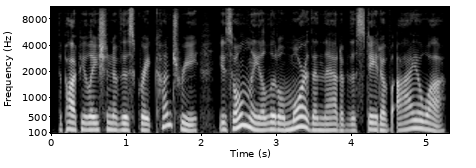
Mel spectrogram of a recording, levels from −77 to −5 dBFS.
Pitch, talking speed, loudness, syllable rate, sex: 175 Hz, 205 wpm, -17 LUFS, 5.6 syllables/s, female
